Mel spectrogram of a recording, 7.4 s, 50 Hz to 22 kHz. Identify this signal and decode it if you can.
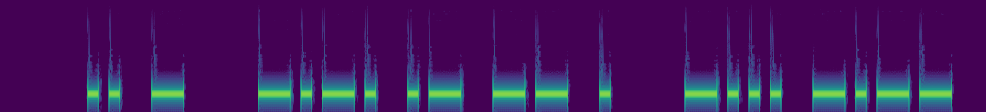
Morse code, heard as a keyed tone, about 15 wpm, 700 Hz. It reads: IT CAME BY
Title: Sentences from Top 1000 Words - Review Part 5 - 15wpm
